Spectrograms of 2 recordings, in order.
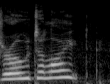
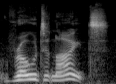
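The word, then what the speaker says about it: rhodonite: Um, before I look at what that is, I think it's road delight. It kind of looks like roadite to me. Oh, rodenite. I said it wrong. I said it I mispronounced it, but I was right.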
